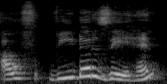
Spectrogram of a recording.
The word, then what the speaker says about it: Auf Wiedersehen: Please note the difference and also the pronunciations. It's Auf Wiedersehen and Auf Wiederhören.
